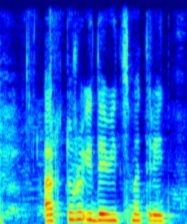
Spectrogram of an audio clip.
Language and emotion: Russian, neutral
